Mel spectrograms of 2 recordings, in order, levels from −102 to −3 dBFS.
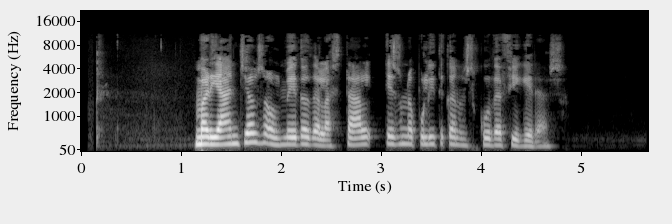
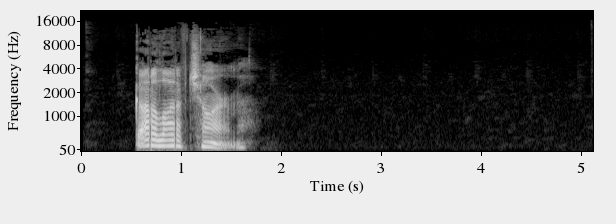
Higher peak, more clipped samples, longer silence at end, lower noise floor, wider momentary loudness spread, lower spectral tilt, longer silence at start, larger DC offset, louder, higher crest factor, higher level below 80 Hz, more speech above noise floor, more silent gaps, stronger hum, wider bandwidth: about the same, 0 dBFS vs -2 dBFS; neither; second, 0.95 s vs 3.45 s; about the same, -84 dBFS vs -81 dBFS; about the same, 17 LU vs 15 LU; about the same, -5.5 dB/octave vs -5.5 dB/octave; first, 1.15 s vs 0.55 s; neither; about the same, -22 LUFS vs -20 LUFS; about the same, 24 dB vs 24 dB; second, -72 dBFS vs -60 dBFS; about the same, 62 dB vs 61 dB; neither; neither; second, 11 kHz vs 13.5 kHz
